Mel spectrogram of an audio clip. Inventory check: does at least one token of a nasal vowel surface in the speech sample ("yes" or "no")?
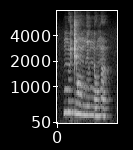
yes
